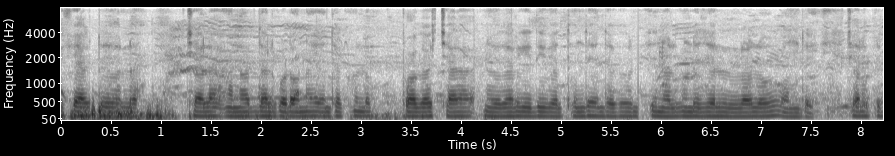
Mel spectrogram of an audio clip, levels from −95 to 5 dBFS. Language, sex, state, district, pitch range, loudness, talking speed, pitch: Telugu, male, Telangana, Nalgonda, 115-120 Hz, -23 LUFS, 145 wpm, 115 Hz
